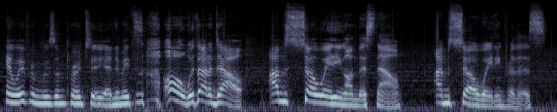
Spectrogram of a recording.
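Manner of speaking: ordinary talk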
